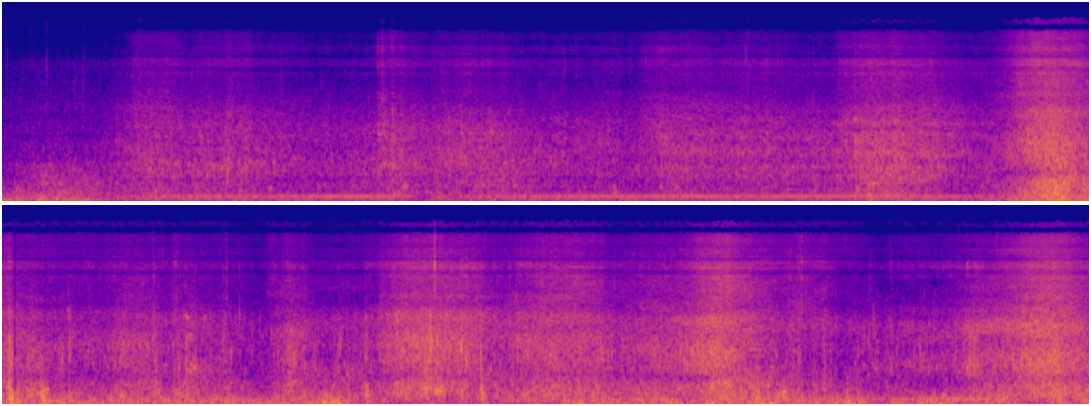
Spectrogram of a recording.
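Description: Small waves washing onto a sandy beach, with wind on the microphone. About halfway through the surf grows louder, coming in uneven surges.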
